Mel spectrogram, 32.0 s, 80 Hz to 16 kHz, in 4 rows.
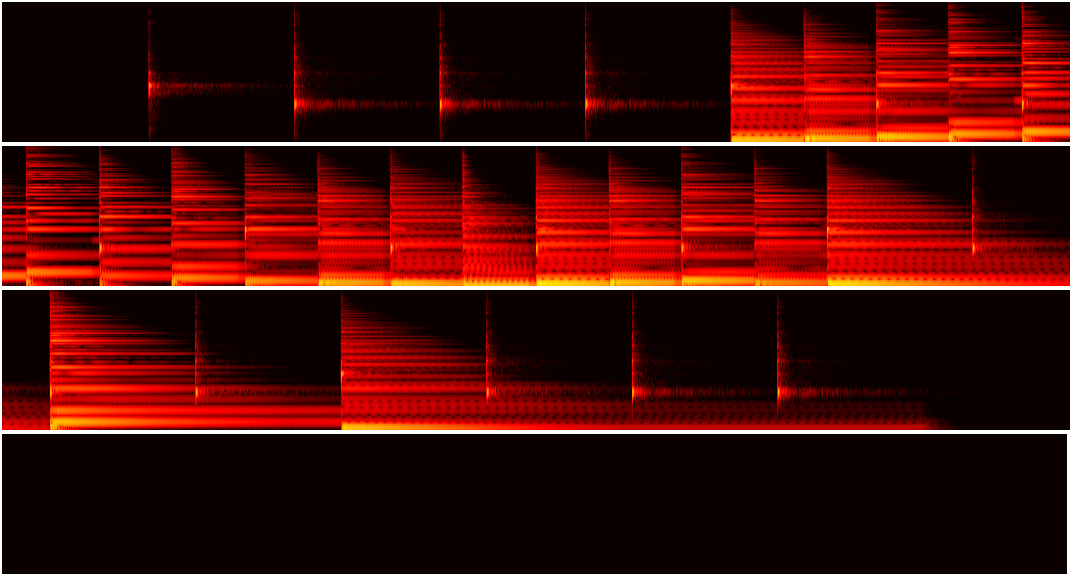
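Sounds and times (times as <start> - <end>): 
slow C minor guitar arpeggio: 5.5 - 20.7.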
